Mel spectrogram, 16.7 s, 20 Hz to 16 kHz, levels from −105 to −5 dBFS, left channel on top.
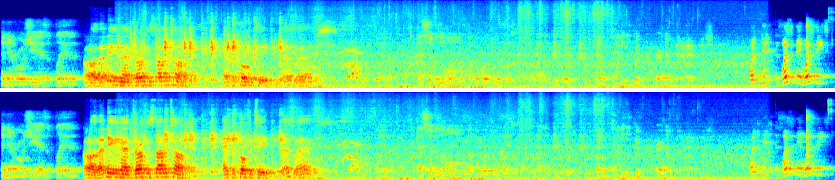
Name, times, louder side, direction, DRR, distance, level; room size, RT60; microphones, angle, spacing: voice 1, 0.0-1.5 2.2-2.7 4.5-4.9 7.4-7.9 8.3-13.4 15.5-15.7 16.1-16.2, left 1 dB, 5° right, 1.0 m, -38 dB
voice 2, 1.7-4.0 4.4-6.4, right 3 dB, 70° right, 0.4 m, -21 dB
sound 1, 2.3-15.4, left 2 dB, 25° left, 0.7 m, -35 dB
sound 2, 5.6-10.7, equal, 25° right, 1.5 m, -45 dB
voice 3, 6.3-7.4 13.6-14.3 15.0-16.7, left 5 dB, 55° left, 0.4 m, -32 dB
7.0 x 2.6 x 2.8 m
head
